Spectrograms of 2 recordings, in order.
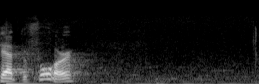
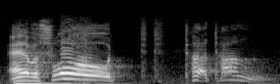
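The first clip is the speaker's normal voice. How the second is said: a light mock stammer catching on the t; stuttering; 5 semitones higher, 5 dB louder than usual. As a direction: stumble over tongue as if the word won't come. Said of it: "that's how he talked".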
